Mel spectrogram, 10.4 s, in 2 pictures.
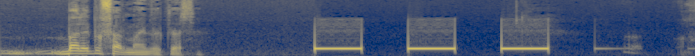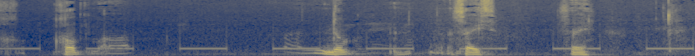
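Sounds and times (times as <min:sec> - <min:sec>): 
speech: 0:00.0 - 0:01.6, 0:05.7 - 0:06.1, 0:07.6 - 0:09.8
telephone tone on a cut-off line: 0:02.4 - 0:05.6, 0:06.6 - 0:10.4.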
